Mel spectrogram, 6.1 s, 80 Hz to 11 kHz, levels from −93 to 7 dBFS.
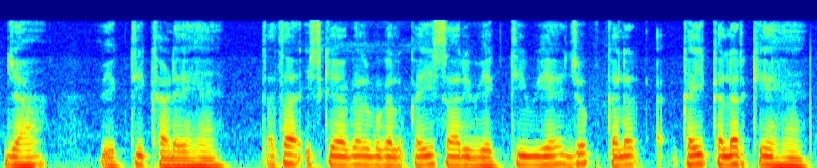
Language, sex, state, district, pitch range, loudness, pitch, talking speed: Hindi, male, Jharkhand, Ranchi, 115-130 Hz, -14 LUFS, 125 Hz, 185 wpm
